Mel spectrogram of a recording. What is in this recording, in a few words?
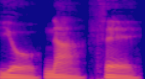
"yonathe", concat syllables; Affixing experiment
